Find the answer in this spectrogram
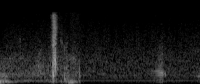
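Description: Low steady electrical hum and hiss from the talk's microphone and sound system, with one short sharp click about half a second in.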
